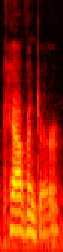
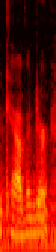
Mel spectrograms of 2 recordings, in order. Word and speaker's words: Cavender: media, I think Rebecca Cavender, it's spelled like lavender, but with a C, Rebecca Cavender.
